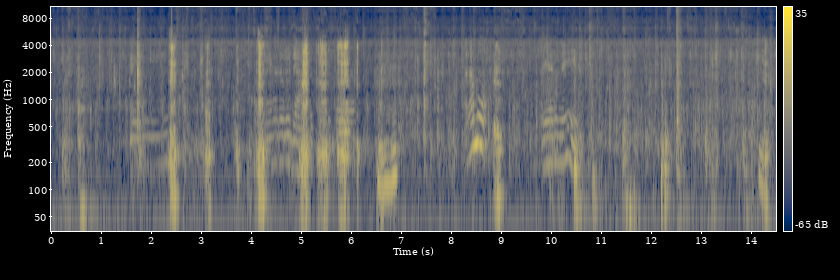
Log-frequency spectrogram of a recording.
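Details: Domestic boar on a farm giving a run of short harmonic grunts and squealing oinks, some rising and falling, in uneven bursts with brief pauses, plus a few sharp clicks and light background noise.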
